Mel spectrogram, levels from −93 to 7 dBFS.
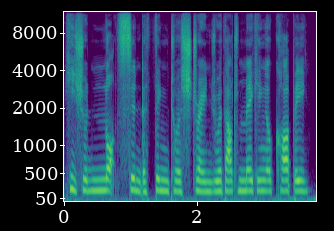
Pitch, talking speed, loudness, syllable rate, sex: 185 Hz, 205 wpm, -19 LUFS, 4.7 syllables/s, female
